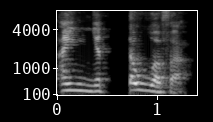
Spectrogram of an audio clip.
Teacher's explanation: تو یہ طواف ان یطوف استعمال کیا گیا ہے، لفظ اصلاً جو ہے یہ اس میں ادغام ہے تا کا، ان یتطوف تھا، ٹھیک ہے۔ تو اس کی جو تا تھی 2 نقطے والی تا کو تو کے اندر ادغام کر دیا ہے، تو اسی لیے تو پر تشدید آ گئی، ٹھیک ہے۔ تو یہ بن گیا ان یتوف، ٹھیک ہے۔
